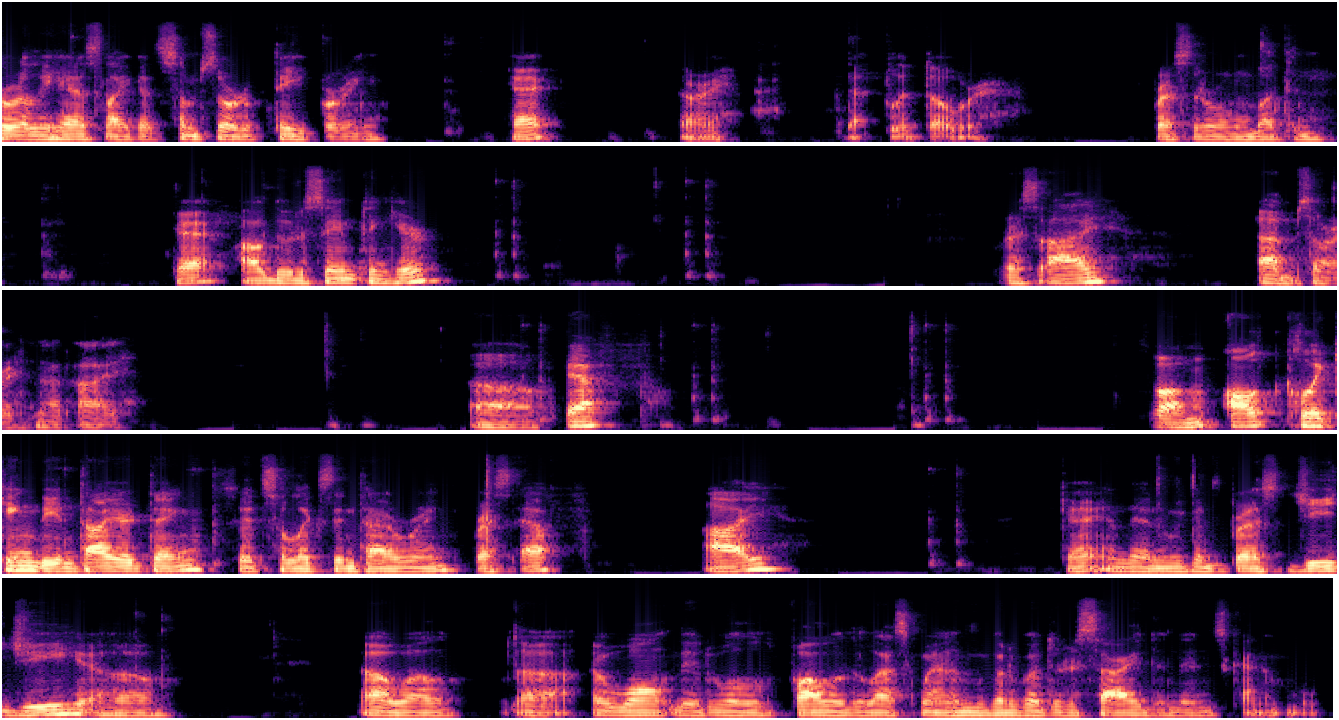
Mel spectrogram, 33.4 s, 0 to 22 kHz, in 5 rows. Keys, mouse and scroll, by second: 1.8 middle click, 3.7 scroll up 2, 3.9 scroll down 7, 4.5 middle click, 6.6 shift+middle click, 7.7-8.4 scroll up 4, 8.4 shift+middle click, 8.7-9.5 scroll up 1, 9.5 click, 9.5-10.1 scroll up 1, 10.2 alt+click, 12.6 i, 15.5 super+z, 16.1 shift+click, 17.0 shift+click, 18.1 alt+click, 20.5 click, 21.1 alt+click, 22.6 f, 23.6 i, 26.0 g, 30.4 KP_3, 32.2 g.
